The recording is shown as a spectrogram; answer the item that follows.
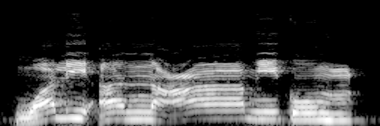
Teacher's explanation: عین کو لمبا کریں گے، الف مدہ ہے · نون ساکن کے بعد عین آ گیا، اظہار حلقی کریں گے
